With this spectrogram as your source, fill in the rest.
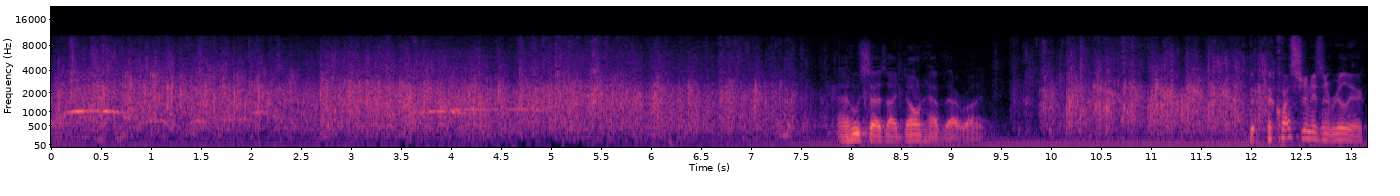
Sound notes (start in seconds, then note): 0.0 cheering, applause; 9.5 applause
